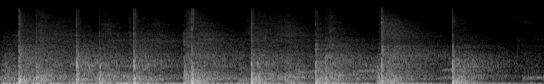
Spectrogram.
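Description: Gloved punches thudding into a hand-held padded strike shield: about ten blows in quick series, roughly two a second, ending about a second before the end.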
